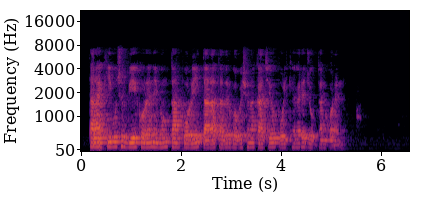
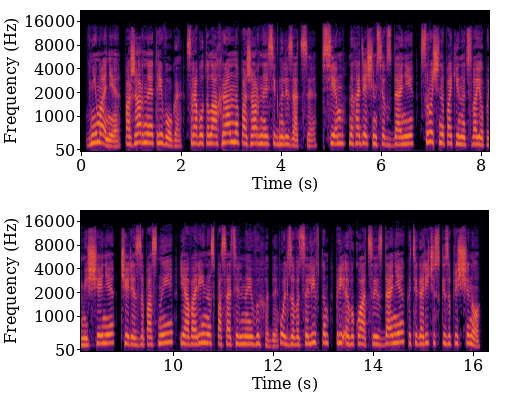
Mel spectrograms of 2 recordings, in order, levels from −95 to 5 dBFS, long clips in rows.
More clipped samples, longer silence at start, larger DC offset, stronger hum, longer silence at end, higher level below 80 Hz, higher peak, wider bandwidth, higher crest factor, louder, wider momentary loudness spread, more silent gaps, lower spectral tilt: neither; about the same, 0.15 s vs 0.1 s; neither; neither; first, 1 s vs 0.2 s; second, -78 dBFS vs -72 dBFS; second, -18 dBFS vs -10 dBFS; second, 7.6 kHz vs 15.5 kHz; about the same, 20 dB vs 16 dB; second, -39 LUFS vs -25 LUFS; first, 9 LU vs 5 LU; second, none vs 0.82-0.87 s, 8.88-8.95 s, 13.20-13.25 s; first, -4 dB/octave vs -2 dB/octave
